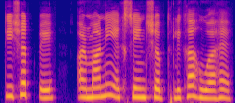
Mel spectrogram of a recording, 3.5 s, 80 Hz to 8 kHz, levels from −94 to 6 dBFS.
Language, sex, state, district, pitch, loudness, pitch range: Hindi, female, Assam, Kamrup Metropolitan, 250 Hz, -16 LUFS, 235-280 Hz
